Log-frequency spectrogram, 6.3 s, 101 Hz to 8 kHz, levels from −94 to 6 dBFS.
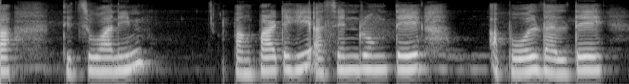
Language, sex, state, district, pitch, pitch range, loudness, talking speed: Mizo, female, Mizoram, Aizawl, 215 Hz, 205-225 Hz, -19 LUFS, 115 wpm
